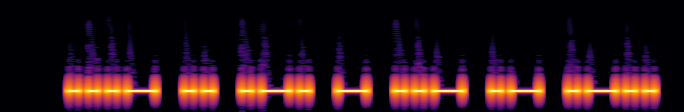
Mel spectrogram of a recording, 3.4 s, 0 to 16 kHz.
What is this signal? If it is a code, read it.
Morse code, heard as a keyed tone, about 25 wpm, 700 Hz. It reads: VIRTUAL
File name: practice / 25wpm / Difficult Words with Hints - 25wpm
